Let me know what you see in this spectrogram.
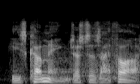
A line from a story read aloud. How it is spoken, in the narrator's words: I muttered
